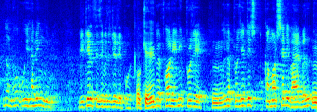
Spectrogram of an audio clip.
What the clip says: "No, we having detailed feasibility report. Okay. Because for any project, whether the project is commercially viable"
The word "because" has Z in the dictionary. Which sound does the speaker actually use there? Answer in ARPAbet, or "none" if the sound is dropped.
none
